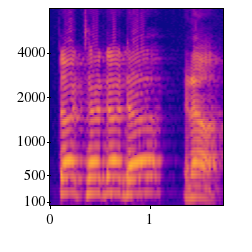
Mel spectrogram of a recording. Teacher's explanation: ट वर्ग ट ठ ड ढ ण, र से रस्सा, मूर्धन्य स, इन सब का उच्चारण कहां से होता है? मूर्धा से।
